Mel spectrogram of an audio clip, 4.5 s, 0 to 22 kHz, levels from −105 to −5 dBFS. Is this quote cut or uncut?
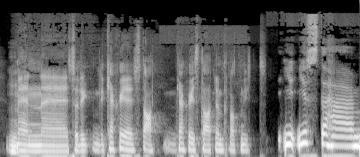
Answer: cut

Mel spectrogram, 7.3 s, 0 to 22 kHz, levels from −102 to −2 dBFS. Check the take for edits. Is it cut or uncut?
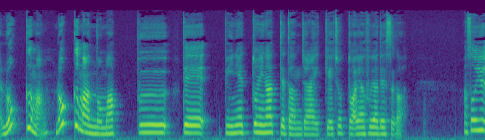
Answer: cut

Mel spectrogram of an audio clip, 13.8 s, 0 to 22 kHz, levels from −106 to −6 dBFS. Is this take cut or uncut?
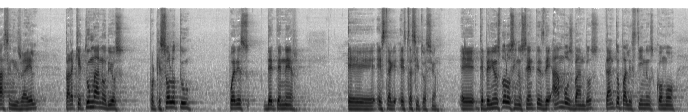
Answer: cut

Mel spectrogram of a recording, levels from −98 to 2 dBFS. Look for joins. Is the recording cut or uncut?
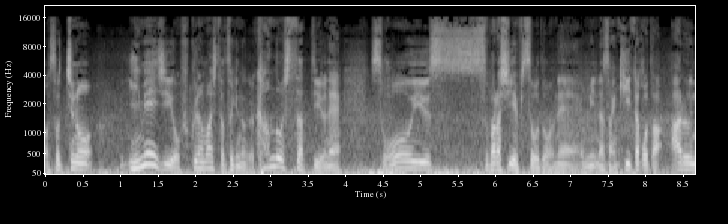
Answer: cut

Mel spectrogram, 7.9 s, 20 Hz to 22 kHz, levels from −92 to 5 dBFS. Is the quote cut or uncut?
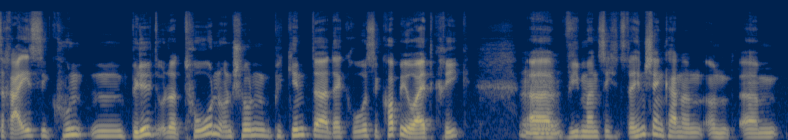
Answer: uncut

